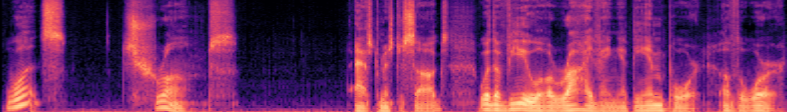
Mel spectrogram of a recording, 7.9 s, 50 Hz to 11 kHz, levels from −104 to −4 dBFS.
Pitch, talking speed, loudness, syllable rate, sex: 95 Hz, 120 wpm, -20 LUFS, 3.5 syllables/s, male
